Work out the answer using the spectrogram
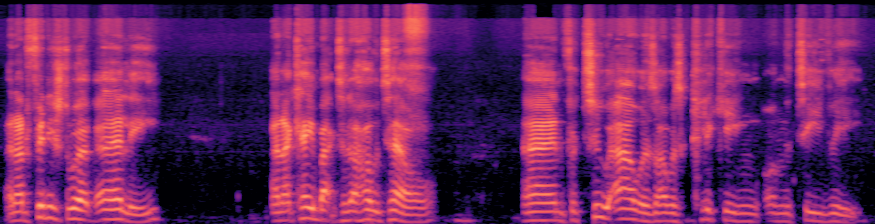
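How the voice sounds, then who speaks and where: Hoarse British man, guest founder, slightly high voice, rambling and full of ums. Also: measured pace. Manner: rambling storyteller, many fillers and restarts. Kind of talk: casual chat on a video call show.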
